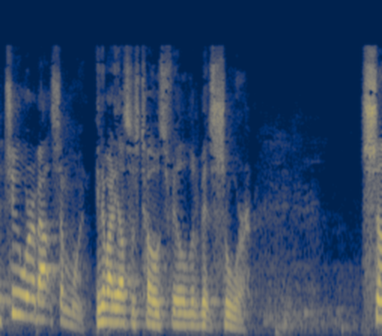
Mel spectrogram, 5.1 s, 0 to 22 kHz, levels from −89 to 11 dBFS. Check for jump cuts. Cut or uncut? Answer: cut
